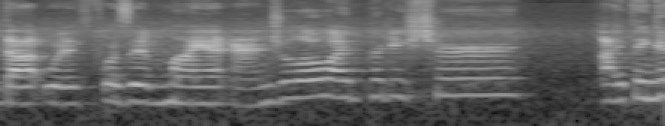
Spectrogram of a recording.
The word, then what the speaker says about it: Angelou: an excerpt of maya angelou's like speech angelou angelou sorry it's pronounced maya angelou's um one of her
